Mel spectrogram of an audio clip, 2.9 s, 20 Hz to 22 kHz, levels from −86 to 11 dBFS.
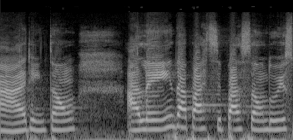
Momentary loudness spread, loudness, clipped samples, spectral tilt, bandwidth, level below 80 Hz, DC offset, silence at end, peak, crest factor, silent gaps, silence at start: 9 LU; -20 LUFS; under 0.1%; -2 dB/octave; 18.5 kHz; -40 dBFS; under 0.1%; 0 s; -8 dBFS; 12 dB; none; 0 s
